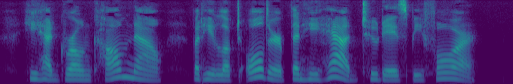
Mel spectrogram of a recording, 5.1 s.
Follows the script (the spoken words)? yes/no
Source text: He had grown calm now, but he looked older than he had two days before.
yes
